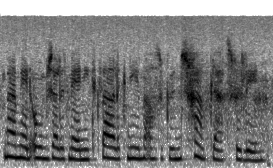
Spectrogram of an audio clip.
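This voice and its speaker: A woman's voice: a little high, fairly even intonation, a little fast, background noise, close to an everyday voice. An actress playing a reserved young lady of a country estate in a Dutch radio play, composed and formal in manner.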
